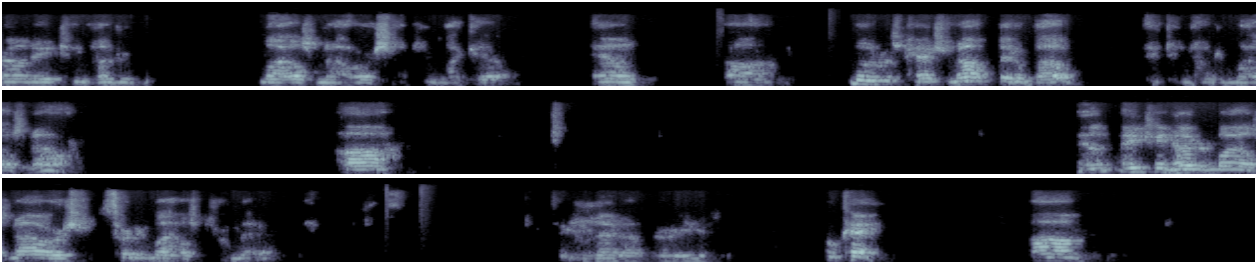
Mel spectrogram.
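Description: An elderly man lectures calmly and clearly, close by, with pauses between phrases.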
